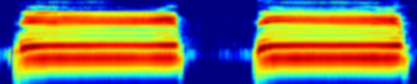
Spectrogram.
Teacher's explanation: मीम दोनों होठों के खुश्क हिस्से से। अब ये दोनों होठ है बाहर वाले, ये बाहर वाले जो है ये खुश्क हिस्से यानी सूखे हिस्से हैं होठ के, तो ये खुश्क है।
